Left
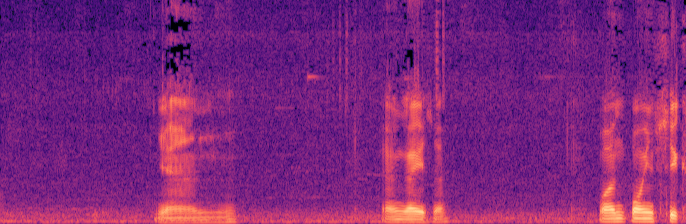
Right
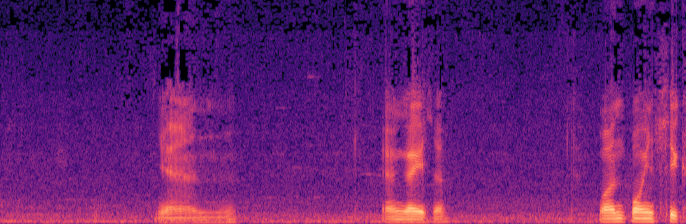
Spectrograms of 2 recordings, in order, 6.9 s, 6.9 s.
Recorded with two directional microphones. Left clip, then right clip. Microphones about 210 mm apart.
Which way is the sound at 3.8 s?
15° left (ahead or behind).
